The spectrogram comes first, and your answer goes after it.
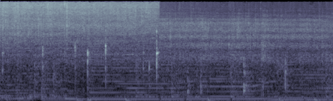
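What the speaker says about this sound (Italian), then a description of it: "Ci spostiamo ai fornelli dove ho già scaldato dell'olio extravergine e vado ad aggiungere la cipolla." Chopped onion sizzles and crackles steadily in hot extra virgin olive oil on a stovetop, with occasional sharp pops and stirring clicks over the continuous frying hiss.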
